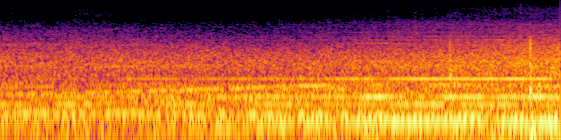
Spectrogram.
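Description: A bus engine hums as the bus pulls up.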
